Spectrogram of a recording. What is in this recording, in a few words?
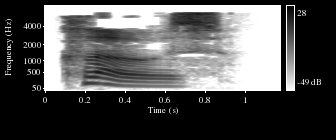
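"close", American English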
